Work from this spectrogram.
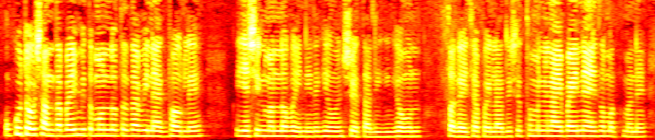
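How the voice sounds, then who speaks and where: Woman acting a high-pitched, rapid-talking village woman, Vidarbha Marathi. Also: level tone, a little mellow, natural voice. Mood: chatty, practical. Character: chatty, practical village women neighbours planning an engagement. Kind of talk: amateur cartoon dialogue.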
